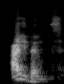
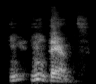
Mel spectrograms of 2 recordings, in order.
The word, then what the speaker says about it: indent: Pode escrever assim, indent, ident, recuar, né? Ident. Como é que é a pronúncia disso? Indent. Não é ident, é indent.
